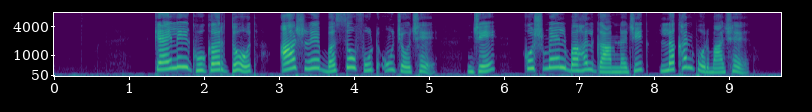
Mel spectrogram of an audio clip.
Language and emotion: Gujarati, neutral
